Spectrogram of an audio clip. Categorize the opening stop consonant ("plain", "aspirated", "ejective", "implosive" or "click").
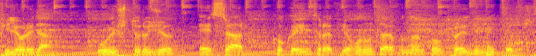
plain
